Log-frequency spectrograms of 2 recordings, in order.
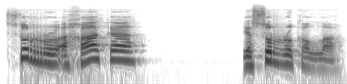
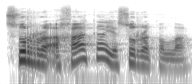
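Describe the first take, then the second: First: Slow, each word set apart with long pauses; slow spaced recitation. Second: Said in the usual way. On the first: Shown as a demonstration. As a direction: read it out slowly, pausing between phrases. Imam's letter quoted, first reading.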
